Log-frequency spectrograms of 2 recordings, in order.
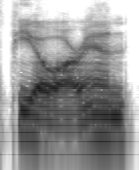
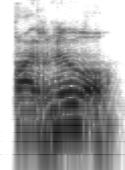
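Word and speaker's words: πορνεύω: It's Porneuo. Strong's G 4203. Porneuo. Porneuo. And you see the pronunciation PORN-YOO-O.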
